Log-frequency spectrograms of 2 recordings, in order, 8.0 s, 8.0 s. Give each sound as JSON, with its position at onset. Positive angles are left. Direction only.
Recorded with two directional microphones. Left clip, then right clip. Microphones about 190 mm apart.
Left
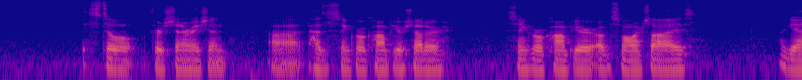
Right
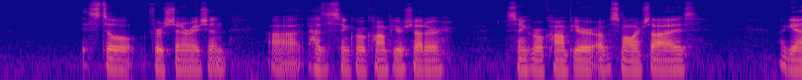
{"t": 0.8, "sound": "speech", "side_deg": -20}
